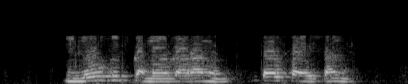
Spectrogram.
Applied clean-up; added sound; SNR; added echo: neural separator model SepFormer DNS4.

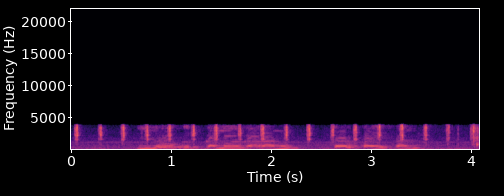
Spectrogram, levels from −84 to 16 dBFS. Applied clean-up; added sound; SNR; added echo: none; Clock; -2 dB; reverberation time 0.2 s.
